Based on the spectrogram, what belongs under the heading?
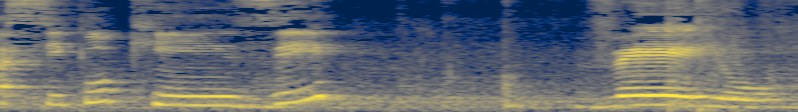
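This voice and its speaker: A young woman from Brazil with a Bahian accent, chatting casually to viewers while unboxing in a small room, recorded on a camera mic. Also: fairly high pitch. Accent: Bahian Brazilian Portuguese. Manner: chatty, addresses viewers often. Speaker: vlogger. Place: small room indoors, plain wall. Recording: echoey room, faint background noise.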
